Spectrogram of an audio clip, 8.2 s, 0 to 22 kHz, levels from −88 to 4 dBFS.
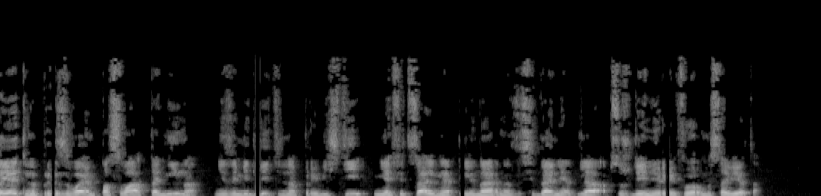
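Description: Short holes of silence cut into the speech at 0.51, 2.55, 4.60 and 6.65 s, about 42 ms for the first and 48 ms for the rest, recurring every 2 s. These are gaps at joins of encoded pieces: separately encoded segments were spliced untrimmed, leaving encoder delay and end padding in.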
